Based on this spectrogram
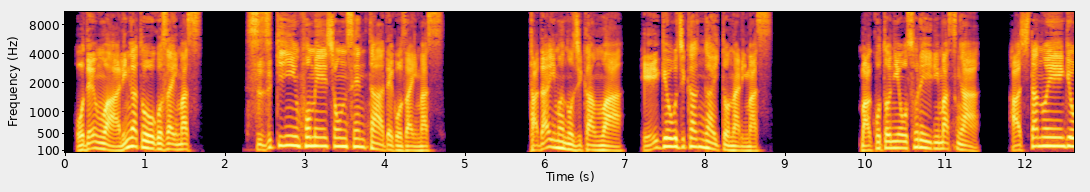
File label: japanese ivr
